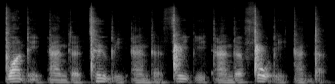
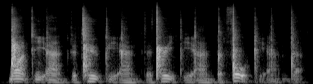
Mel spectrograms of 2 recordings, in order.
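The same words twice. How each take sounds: First: The syllables are spaced evenly in time. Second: The syllables are spaced unevenly, with a lilt. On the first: "they're all exactly the same length as each other" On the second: "slightly wonkier"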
